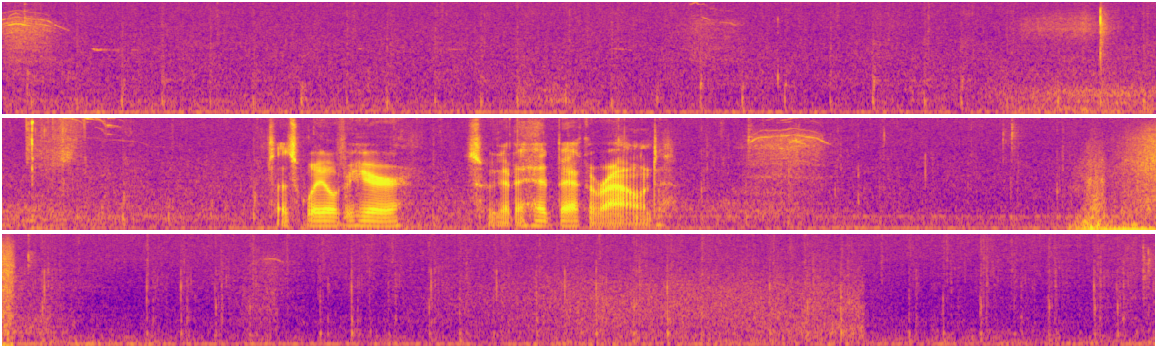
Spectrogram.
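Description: Footsteps tap along a hard floor.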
